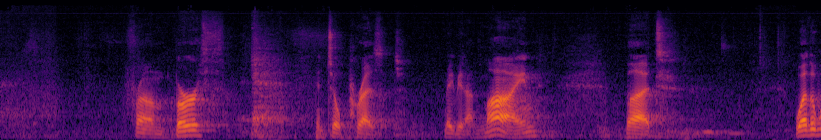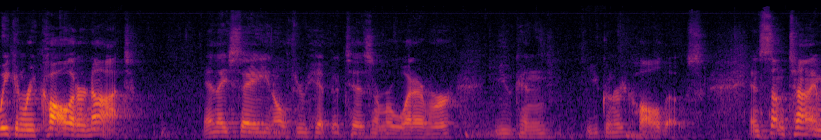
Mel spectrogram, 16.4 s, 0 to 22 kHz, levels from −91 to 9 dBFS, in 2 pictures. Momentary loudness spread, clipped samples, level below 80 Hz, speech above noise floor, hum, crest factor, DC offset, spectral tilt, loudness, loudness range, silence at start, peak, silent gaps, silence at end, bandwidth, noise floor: 24 LU; under 0.1%; -70 dBFS; 31 dB; none; 26 dB; under 0.1%; -5 dB/octave; -28 LUFS; 10 LU; 0.2 s; -6 dBFS; none; 0 s; 18 kHz; -59 dBFS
